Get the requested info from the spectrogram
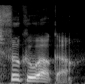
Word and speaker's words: Fukuoka: I believe it's Fukuoka.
